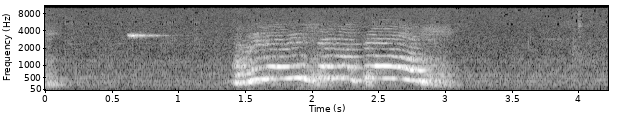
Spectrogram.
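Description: A young boy's high-pitched voice: a run of drawn-out syllables that swoop up and down in pitch, lasting about a second and a half in the middle.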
